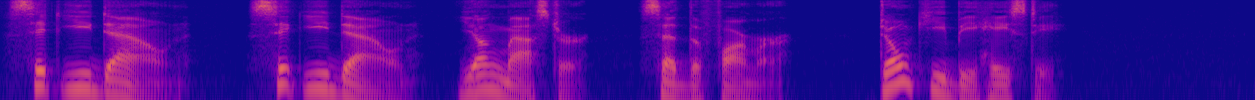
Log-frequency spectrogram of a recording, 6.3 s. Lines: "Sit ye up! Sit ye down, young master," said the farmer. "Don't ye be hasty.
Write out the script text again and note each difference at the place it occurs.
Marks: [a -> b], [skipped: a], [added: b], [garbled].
"Sit ye [up! -> down] Sit ye down, young master," said the farmer. "Don't ye be hasty.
